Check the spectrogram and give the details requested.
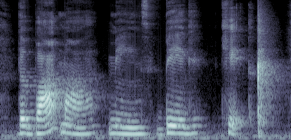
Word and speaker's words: battement: Once again, it's in French, so let's get this spelling. Battement. So it's B-A-T-T-E-M-E-N-T. Battement. You'll hear me say it enough to where you'll get the pronunciation.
